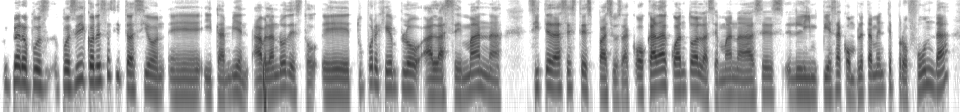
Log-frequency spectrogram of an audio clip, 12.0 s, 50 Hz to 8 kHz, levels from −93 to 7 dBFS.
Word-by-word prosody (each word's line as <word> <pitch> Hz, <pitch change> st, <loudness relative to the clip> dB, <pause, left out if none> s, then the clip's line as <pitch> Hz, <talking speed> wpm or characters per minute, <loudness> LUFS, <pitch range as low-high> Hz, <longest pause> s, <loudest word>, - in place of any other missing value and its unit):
Pero, 200 Hz, -2 st, +6 dB
pues 170 Hz, -2 st, 0 dB
pues 165 Hz, -1 st, +2 dB
sí, 225 Hz, +3 st, +1 dB
con 200 Hz, 0 st, +4 dB
esa 210 Hz, +6 st, +1 dB
situación, 140 Hz, -, -1 dB
eh, 110 Hz, 0 st, -4 dB
y 115 Hz, -1 st, -6 dB
también 110 Hz, 0 st, -3 dB
hablando 120 Hz, +7 st, +2 dB
de 135 Hz, -, -1 dB
esto, 100 Hz, -4 st, -8 dB
eh, 115 Hz, -1 st, -1 dB
tú, 145 Hz, -, -19 dB
por 185 Hz, +1 st, -2 dB
ejemplo, 155 Hz, -3 st, -1 dB
a 115 Hz, -, +4 dB
la 115 Hz, -1 st, +3 dB
semana 120 Hz, -2 st, 0 dB, 0.3 s
sí 155 Hz, -, -5 dB
te 165 Hz, +1 st, +2 dB
das 150 Hz, +1 st, +4 dB
este 155 Hz, -1 st, -3 dB
espacio, 120 Hz, -5 st, -1 dB
o -, -, -14 dB
sea 100 Hz, -, -3 dB
O, 125 Hz, -1 st, +1 dB
¿cada 160 Hz, +4 st, +7 dB
cuánto 150 Hz, +1 st, +2 dB
a 150 Hz, -, +6 dB
la -, -, +1 dB
semana 110 Hz, 0 st, -1 dB
haces 120 Hz, +2 st, -3 dB
limpieza 120 Hz, +3 st, -2 dB
completamente 135 Hz, +5 st, -3 dB
profunda 160 Hz, -, -1 dB
135 Hz, 185 wpm, -24 LUFS, 115-155 Hz, 0.3 s, cada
